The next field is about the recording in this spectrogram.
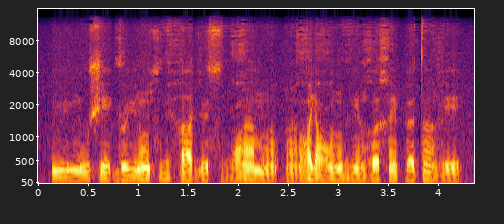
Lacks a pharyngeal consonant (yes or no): no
